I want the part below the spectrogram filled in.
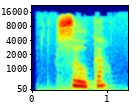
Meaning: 1. reference 2. link 3. exile, banishment (the state of being banished from one's home or country)
- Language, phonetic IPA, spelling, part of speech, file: Russian, [ˈsːɨɫkə], ссылка, noun, Ru-ссылка.ogg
